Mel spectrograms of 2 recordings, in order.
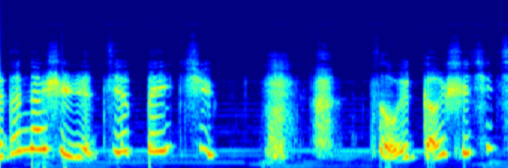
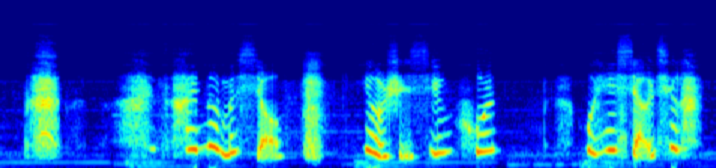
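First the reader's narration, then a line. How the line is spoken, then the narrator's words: Tearful sobbing. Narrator (Chinese): 赵曼，对着镜头哭得梨花带雨的，不断说着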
